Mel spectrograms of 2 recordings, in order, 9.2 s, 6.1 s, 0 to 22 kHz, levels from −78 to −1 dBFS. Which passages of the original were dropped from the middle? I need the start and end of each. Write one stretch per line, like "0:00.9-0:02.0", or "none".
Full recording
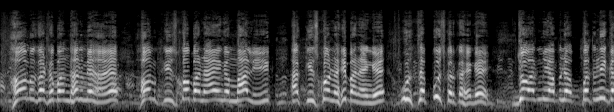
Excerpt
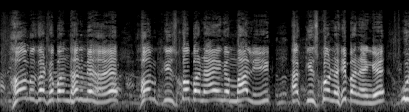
none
